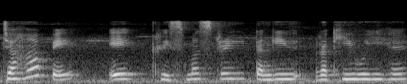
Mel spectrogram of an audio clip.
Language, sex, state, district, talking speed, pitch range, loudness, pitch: Hindi, female, Madhya Pradesh, Dhar, 130 wpm, 235-260 Hz, -17 LUFS, 245 Hz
